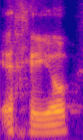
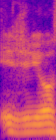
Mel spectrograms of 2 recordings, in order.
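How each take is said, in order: First: The letters are said with Spanish letter names. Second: The letters are said with French letter names. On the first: "si on prononce ça en espagnol, la lettre G, c'est G. C'est pour ça qu'on dit E G O" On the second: "normalement c'est E G O si on prononce ça en français"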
